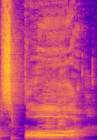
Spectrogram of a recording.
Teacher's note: sílaba tônica é a última é uma oxítona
